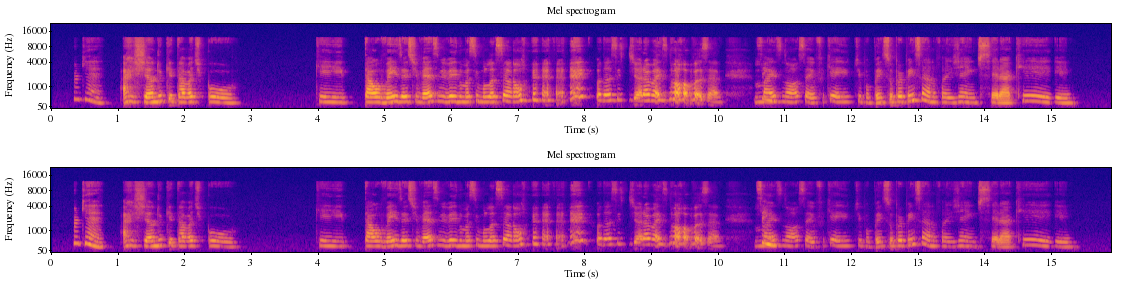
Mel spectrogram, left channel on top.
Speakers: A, on the right (about 55°); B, on the left (about 30°).
A: Por quê?
B: <laughs> Achando que tava, tipo. que talvez eu estivesse vivendo uma simulação <laughs> quando eu assisti eu era mais <laughs> nova, sabe?
A: Sim,
B: Mas nossa, eu fiquei tipo bem super pensando, falei, gente, será que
